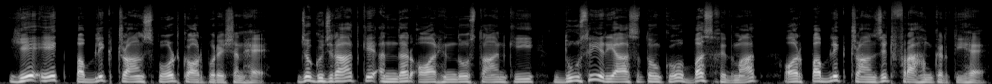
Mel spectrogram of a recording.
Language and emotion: Urdu, neutral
